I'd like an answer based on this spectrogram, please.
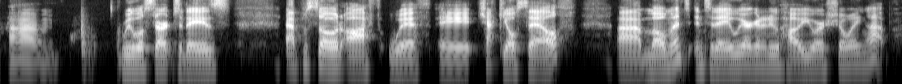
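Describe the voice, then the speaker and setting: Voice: mid-range voice, sharp tone, smooth, no room sound. A therapist co-hosting a casual live podcast, upbeat and playful with lots of fillers. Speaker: co-host therapist.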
